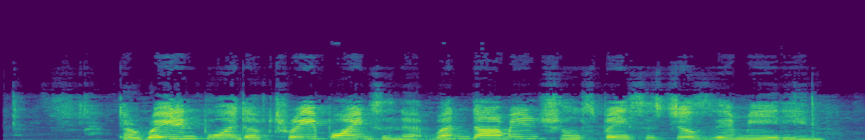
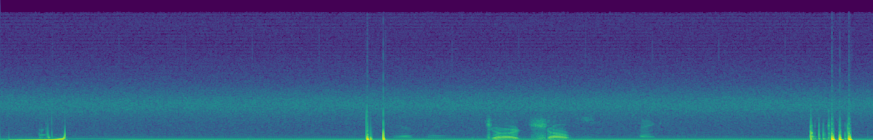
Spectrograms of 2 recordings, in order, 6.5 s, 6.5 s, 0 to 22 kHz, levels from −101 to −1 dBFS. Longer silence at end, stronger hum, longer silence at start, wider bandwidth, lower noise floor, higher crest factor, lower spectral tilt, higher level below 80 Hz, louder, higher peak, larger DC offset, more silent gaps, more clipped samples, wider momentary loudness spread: first, 0.3 s vs 0 s; second, none vs 60 Hz at -40 dBFS; about the same, 0.1 s vs 0.05 s; second, 9 kHz vs 10.5 kHz; about the same, -41 dBFS vs -44 dBFS; about the same, 18 dB vs 22 dB; second, -2 dB/octave vs -8 dB/octave; second, -60 dBFS vs -32 dBFS; first, -16 LUFS vs -21 LUFS; about the same, 0 dBFS vs 0 dBFS; second, under 0.1% vs 0.3%; neither; neither; second, 11 LU vs 24 LU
